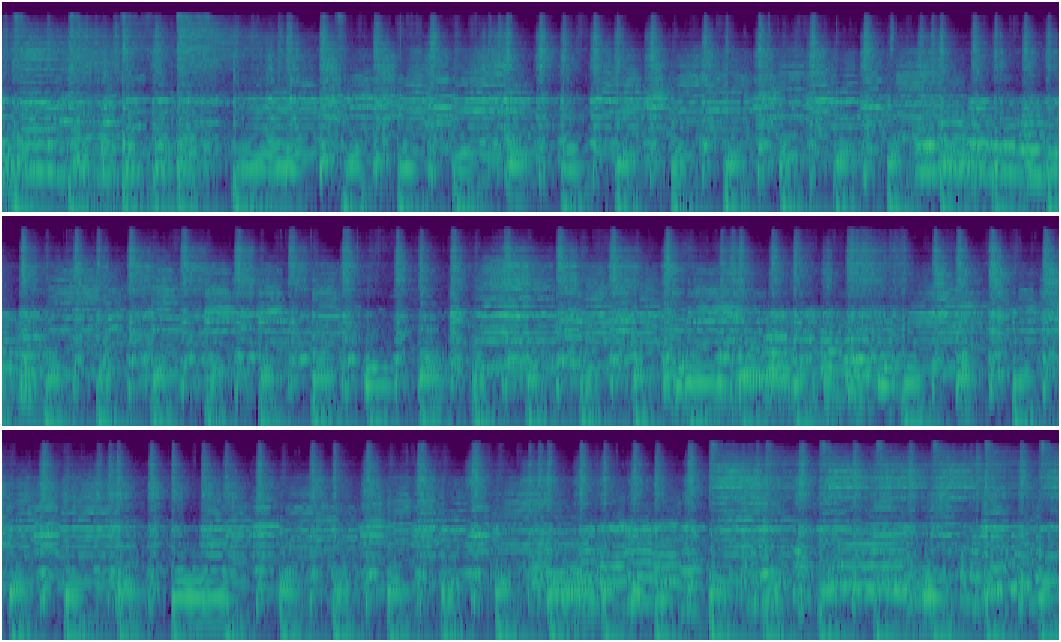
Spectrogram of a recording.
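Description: Live brass band, with trumpets, trombones and saxophone, playing a lively dance tune with a steady, even beat.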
